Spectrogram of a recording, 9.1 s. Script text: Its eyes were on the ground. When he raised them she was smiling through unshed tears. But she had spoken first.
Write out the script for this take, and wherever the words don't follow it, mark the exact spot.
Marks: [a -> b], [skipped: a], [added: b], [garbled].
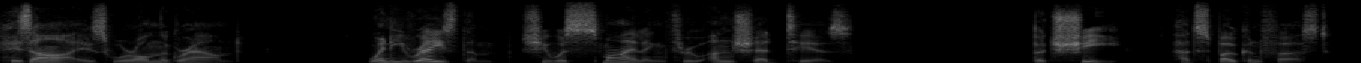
[Its -> His] eyes were on the ground. When he raised them she was smiling through unshed tears. But she had spoken first.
